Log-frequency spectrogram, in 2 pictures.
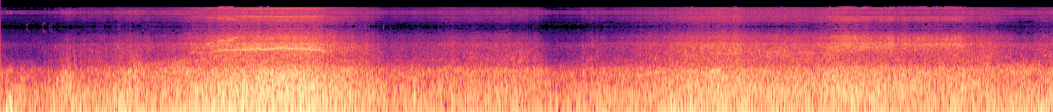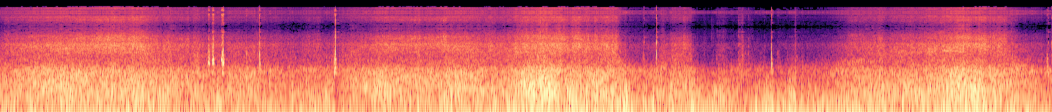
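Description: Wind rushing over an action camera's microphone in paraglider flight: a steady low rumble that swells and eases every few seconds.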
